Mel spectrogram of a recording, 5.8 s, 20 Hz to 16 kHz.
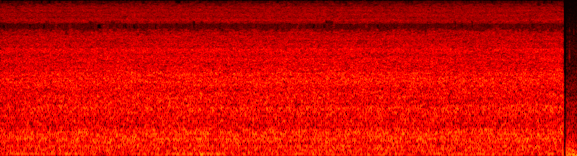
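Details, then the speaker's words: HP Omen 2022 laptop (i9-12800HX, RTX 3070 Ti) with fans at high speed: loud, even rush with a faint thin, sharp whine on top, judged acceptable and much better than the Omen 8 Pro. The fans whine. "风扇在高频的一个转速下，依然可以听到一点点的尖锐啸叫，但是这完全可以在我个人接受范围之内，明显会比之前的暗影8 Pro 好太多了。"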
